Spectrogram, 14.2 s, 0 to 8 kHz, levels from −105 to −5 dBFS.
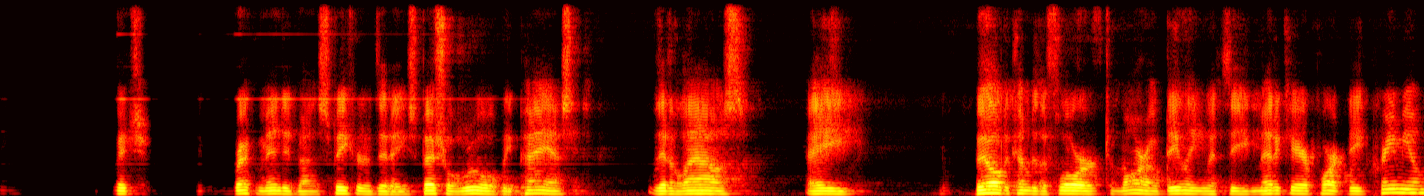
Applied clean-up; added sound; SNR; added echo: neural mask model DeepFilterNet 3.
